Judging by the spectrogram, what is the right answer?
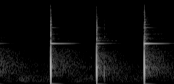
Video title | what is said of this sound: ToolMania 250 mm Variabele Universele Gereedschap slijpmachine | this sounds like a solid stone so this stone is good and ready to be used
